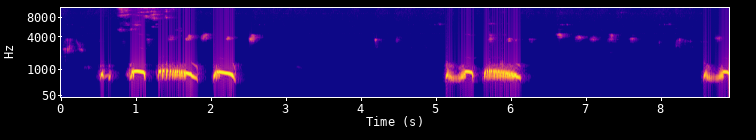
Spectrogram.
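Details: Spotted dove lure call used to train newly caught birds and attract wild doves, in a stuttering style: low cooing phrases of a few short notes ending in a longer rolling coo, repeated twice with a pause.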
